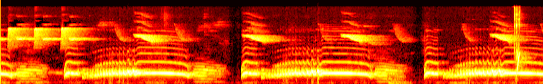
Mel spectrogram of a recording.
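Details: Barbary dove coo played to attract birds: three low, buzzy, rolling coos roughly every two and a half seconds, separated by short silences. High down-slurred chirps from a small bird and a sharp click are also heard.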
